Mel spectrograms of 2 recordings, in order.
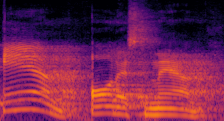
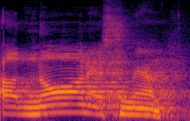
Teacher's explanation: esse H de honest, esse H é mudo, por isso que o an vai se combinar com o O, que vem depois desse H que não existe.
